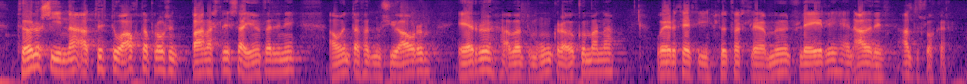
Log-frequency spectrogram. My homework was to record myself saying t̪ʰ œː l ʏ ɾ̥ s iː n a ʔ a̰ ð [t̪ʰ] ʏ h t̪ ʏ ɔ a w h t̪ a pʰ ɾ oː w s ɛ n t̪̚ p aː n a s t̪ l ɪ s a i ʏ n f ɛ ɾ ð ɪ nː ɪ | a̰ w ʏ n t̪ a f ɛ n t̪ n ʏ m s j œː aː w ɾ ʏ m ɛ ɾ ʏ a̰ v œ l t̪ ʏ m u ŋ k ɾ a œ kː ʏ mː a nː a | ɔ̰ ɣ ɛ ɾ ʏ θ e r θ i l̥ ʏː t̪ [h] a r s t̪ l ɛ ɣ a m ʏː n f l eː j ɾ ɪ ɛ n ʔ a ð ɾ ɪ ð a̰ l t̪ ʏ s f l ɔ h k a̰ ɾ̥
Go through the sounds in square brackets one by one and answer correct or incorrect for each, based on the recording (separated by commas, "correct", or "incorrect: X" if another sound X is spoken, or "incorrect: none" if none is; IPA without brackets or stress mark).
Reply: correct, incorrect: f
